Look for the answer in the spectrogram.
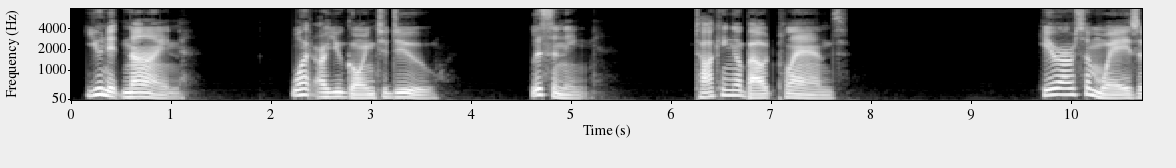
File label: usa man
